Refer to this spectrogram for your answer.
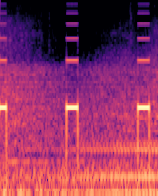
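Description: Short electronic beeps from a vital signs monitor on a patient in an ambulance, sounding at a steady interval of about one second over a low hum of background noise, clear.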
